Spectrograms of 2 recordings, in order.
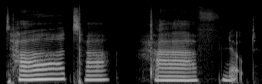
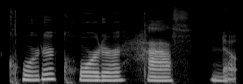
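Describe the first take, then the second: First: Clapping along, counted aloud; rhythmic counting. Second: Rhythmic counting. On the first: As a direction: count it in time. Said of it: "we'll do it together". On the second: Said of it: "It's gonna be quarter, quarter, half note". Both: Shown as a demonstration.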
